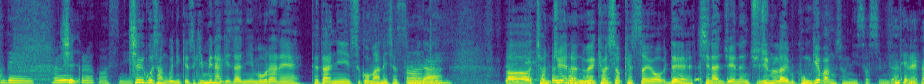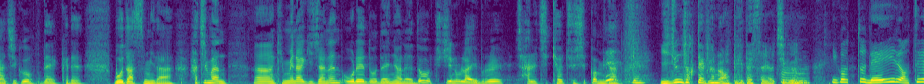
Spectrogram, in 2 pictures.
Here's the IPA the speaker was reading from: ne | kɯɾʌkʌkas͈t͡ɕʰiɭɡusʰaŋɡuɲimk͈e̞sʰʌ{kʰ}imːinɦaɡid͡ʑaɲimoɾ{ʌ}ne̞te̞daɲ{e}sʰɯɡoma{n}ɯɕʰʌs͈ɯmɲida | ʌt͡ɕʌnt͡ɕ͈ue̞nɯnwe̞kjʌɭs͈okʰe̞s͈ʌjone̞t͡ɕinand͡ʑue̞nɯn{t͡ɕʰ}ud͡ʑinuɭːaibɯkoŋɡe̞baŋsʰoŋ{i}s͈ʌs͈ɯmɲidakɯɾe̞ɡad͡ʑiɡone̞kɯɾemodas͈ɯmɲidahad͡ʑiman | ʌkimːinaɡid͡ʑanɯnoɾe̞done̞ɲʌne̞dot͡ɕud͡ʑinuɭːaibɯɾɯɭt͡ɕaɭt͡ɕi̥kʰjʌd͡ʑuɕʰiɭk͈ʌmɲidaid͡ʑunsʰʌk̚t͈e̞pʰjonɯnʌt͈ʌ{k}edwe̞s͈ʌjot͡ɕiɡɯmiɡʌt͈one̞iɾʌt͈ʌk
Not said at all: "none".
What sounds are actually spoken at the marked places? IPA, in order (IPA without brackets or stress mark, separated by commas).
k, a, i, n, t͡ɕ, iː, kʰ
